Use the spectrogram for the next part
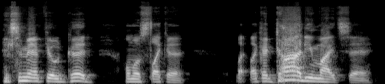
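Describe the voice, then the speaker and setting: A man's voice: mid-range voice, animated, moderate pace, a bit bright. A man playing a deranged, power-mad village postman and bell ringer in a radio drama, with a rustic, menacing manner. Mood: gloating. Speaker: amateur actor in a student radio drama. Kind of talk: 1940s radio drama acting.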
